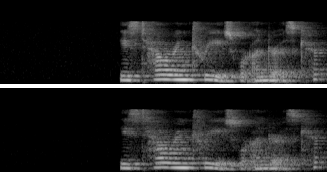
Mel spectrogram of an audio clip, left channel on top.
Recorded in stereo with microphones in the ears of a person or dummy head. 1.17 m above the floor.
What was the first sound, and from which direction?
A woman speaking, 35° left (ahead or behind).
